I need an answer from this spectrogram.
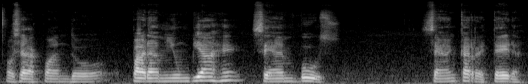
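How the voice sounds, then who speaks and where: A middle-aged Colombian journalist with a Colombian Spanish accent, telling stories in an interview, often restarting and repeating words. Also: male voice, fairly high pitch, slow, darkish tone. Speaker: journalist guest. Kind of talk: conversational storytelling interview.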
